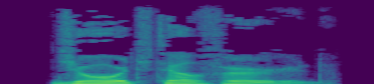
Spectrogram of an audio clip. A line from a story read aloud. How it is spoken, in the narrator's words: he said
